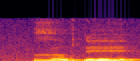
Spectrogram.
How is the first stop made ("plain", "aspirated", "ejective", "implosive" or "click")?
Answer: implosive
